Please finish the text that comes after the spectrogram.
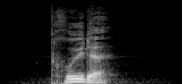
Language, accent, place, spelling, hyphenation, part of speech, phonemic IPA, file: German, Germany, Berlin, prüde, prü‧de, adjective, /ˈpʁyːdə/, De-prüde.ogg
- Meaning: prudish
